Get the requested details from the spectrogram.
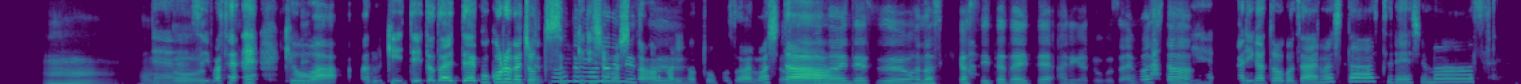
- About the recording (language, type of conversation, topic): Japanese, advice, 失恋のあと、新しい恋を始めるのが不安なときはどうしたらいいですか？
- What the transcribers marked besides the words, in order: other noise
